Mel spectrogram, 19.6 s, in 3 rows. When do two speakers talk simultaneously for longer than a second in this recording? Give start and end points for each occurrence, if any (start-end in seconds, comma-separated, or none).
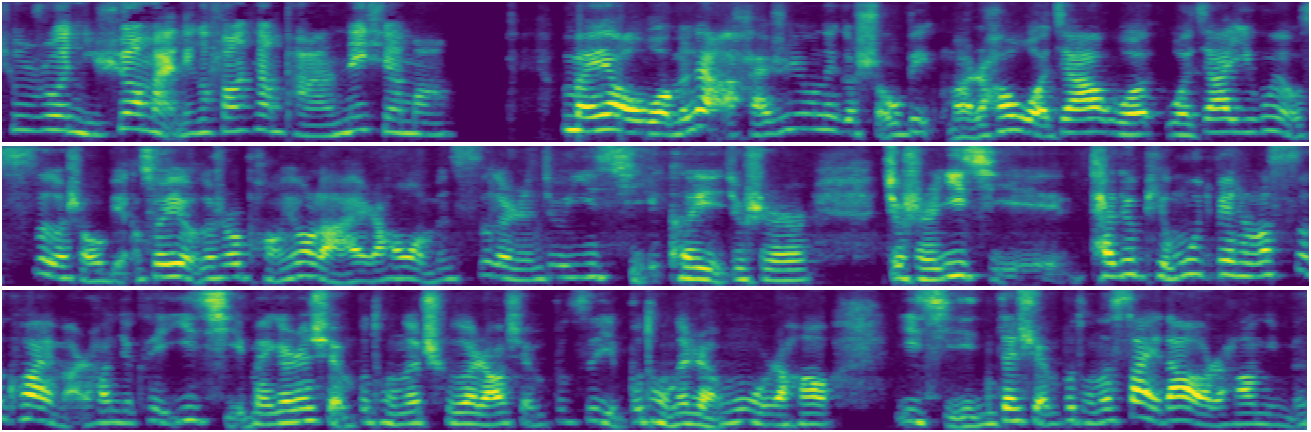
none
